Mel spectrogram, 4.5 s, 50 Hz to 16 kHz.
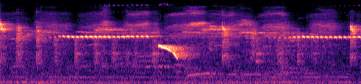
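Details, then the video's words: Common iora pair, male and female, singing as a lure recording: fast metallic trills broken by one clear downward-slurred whistle and a softer low whistle beneath, the trill resuming at the end. "Pancingan burung cipow dijamin cepat gacor // Cipoh Jantan & Betina Sirtu Jantan 100% Nyaut"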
